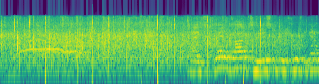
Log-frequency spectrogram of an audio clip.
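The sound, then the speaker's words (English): A crowd bursts into sustained applause, dense clapping filling the whole stretch at a steady loudness, with a few voices calling and murmuring underneath toward the end. “Give a round of applause for this.”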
